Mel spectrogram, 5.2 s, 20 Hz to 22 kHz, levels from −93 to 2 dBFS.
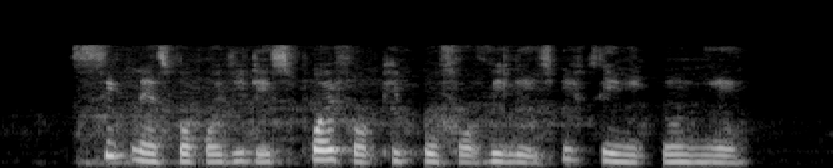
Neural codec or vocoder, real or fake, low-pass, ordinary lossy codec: vocoder, 22.05 kHz, 80 mel bands, WaveNeXt; fake; 7.2 kHz; MP3, 64 kbps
